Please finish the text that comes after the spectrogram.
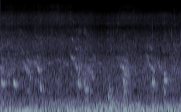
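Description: Chickens at a chicken shop cluck in quick, repeated bursts, close by over a low, steady background murmur, with no clear speech.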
